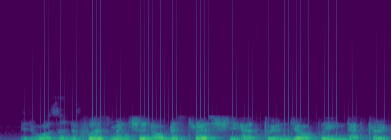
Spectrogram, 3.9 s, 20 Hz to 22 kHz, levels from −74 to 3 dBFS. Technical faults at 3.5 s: filter restarted on every block; input switched to a poorer device

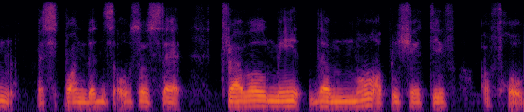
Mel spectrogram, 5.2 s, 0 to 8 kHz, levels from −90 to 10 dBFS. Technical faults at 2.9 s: AMR wideband (HD Voice) codec

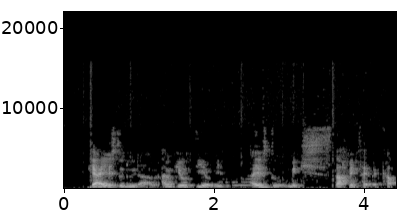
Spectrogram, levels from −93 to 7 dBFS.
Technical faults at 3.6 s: overdone noise removal

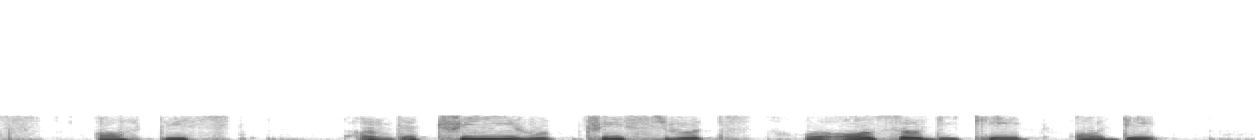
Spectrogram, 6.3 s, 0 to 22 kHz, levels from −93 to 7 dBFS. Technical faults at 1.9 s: AMR bit errors

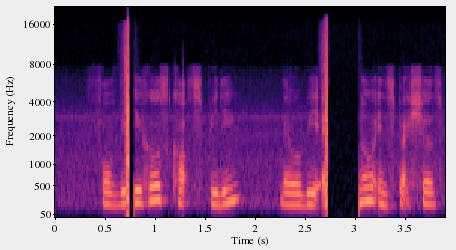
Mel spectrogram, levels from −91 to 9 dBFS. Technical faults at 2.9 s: wireless microphone squelch dropout

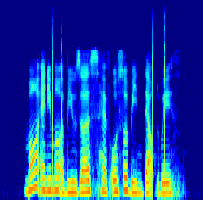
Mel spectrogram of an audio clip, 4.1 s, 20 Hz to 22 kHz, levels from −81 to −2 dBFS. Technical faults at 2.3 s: none

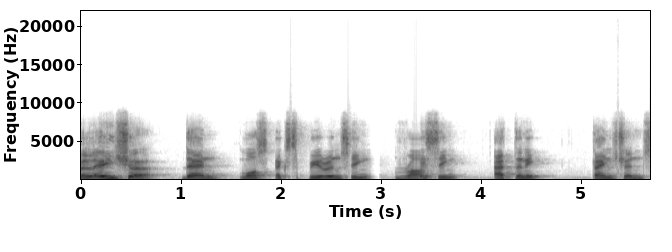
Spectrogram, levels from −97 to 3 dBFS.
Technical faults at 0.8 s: none

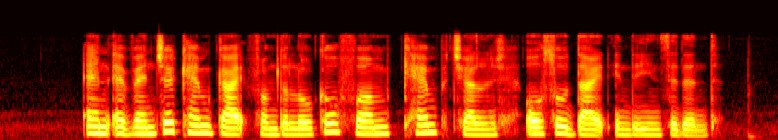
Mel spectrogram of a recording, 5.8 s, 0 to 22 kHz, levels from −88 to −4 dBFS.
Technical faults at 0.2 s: none

